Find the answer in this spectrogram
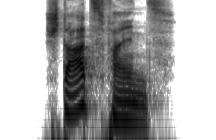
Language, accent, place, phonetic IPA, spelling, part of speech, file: German, Germany, Berlin, [ˈʃtaːt͡sˌfaɪ̯nt͡s], Staatsfeinds, noun, De-Staatsfeinds.ogg
- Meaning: genitive of Staatsfeind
